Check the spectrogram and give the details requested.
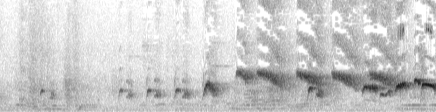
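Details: Chinese hwamei in a cage, starting with soft scattered notes that build into a loud, dense stream of rich, slurred whistles, faster and higher toward the end.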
